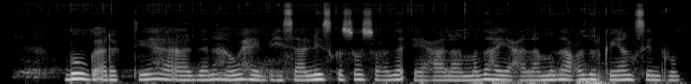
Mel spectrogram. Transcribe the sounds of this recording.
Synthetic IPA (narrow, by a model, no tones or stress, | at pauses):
buːɡɐɐ̰ɾɐkt̪ʰɪjɐɦɐʔaːðɐnɐɦɐwɑħɑjbɪħɪsaːliːskʰɐsɔːsɔʕðɐʔɛːʕɑlaːmɐðɐɦɐiːʕɑlaːmɐðɐɦɐʕʊðʊrkʰɐjaŋsɪnrʊm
